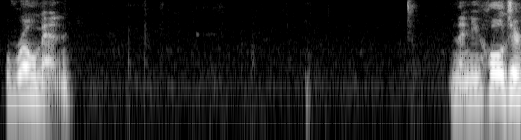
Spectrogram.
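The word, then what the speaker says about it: rómen: It's for east, and you pronounce it Roman.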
